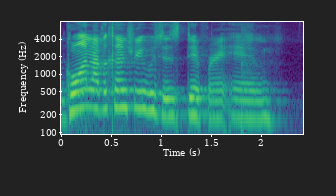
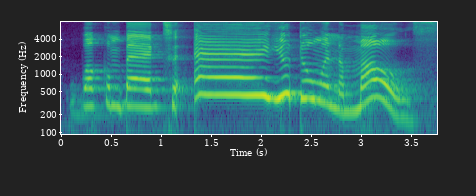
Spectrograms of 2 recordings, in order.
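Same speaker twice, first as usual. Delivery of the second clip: slow, drawn-out host intro; show intro; 6 semitones higher, 5 dB louder, much slower than usual. Acted. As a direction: announce the show name slowly.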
